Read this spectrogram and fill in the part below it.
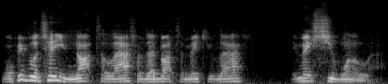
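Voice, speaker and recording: A man's voice: mid-range voice, fast talker. A man co-hosting a reaction video in casual, joking chat, laughing often and talking in slang.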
